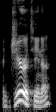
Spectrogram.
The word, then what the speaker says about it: Giratina: I think that giritina with a J sound, much like the word gy, gy is also an appropriate way to pronounce the Pokemon.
